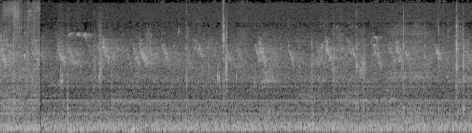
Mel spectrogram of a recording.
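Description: Small birds chirping in short, repeated falling notes over a steady low rumble, with one sharp click about three and a half seconds in.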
